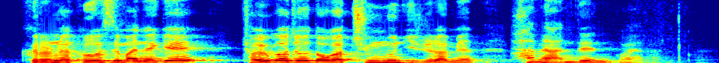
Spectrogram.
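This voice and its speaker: The man talks at a fairly quick pace with a high pitch and lively intonation. There is audible room echo. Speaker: pastor. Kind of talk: sermon. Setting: church.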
